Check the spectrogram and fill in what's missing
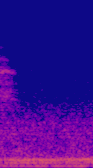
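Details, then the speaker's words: An adult's own stomach rumbling from hunger, heard while she talks: a soft, low, sustained gurgling hum from the belly, ordinary borborygmi. "my God you hear my tummy rumbling I need to eat something sorry"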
